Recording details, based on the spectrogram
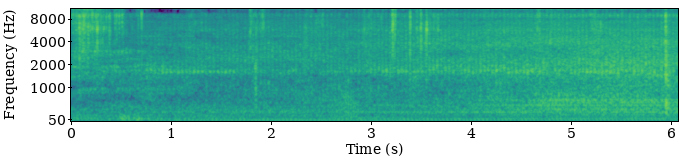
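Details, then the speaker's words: Normal idle under the hood of a 1996 Mitsubishi Delica L400 with the 4M40 2.8 L intercooled turbo diesel, 107,231 miles, after 2–3 minutes of running with no overheating or smoke. Even, quiet diesel idle with a soft turbo whistle, no knocks. "Under the hood, same thing, real quiet."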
